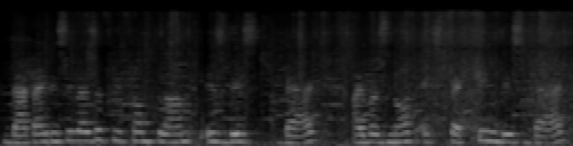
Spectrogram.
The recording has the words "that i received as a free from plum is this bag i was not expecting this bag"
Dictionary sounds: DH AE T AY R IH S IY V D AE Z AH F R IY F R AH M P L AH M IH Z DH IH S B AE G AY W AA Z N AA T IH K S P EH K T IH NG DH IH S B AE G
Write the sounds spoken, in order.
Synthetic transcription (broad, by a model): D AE T AY R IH S IY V AE Z AH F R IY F R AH M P L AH M IH Z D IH S B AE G AY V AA Z N AA T IH K S P EH K T IH NG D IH S B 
